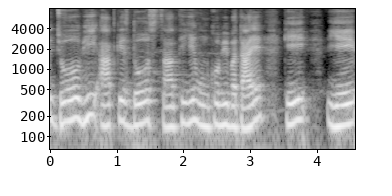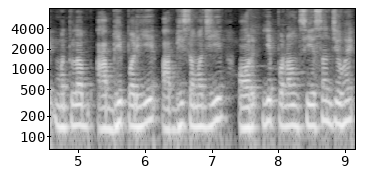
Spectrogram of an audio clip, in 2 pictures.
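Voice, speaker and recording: A man teaching a spoken English lesson, repeating words slowly to drill their pronunciation. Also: a little high, a little mellow.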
